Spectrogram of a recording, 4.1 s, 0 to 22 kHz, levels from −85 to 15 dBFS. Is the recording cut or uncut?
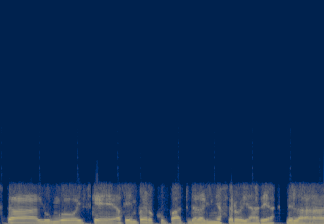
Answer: cut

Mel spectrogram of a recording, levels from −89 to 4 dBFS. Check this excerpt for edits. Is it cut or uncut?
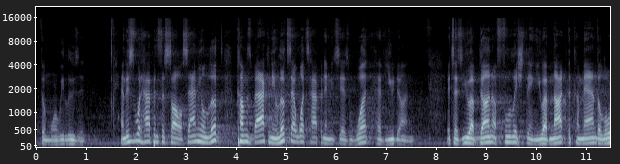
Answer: cut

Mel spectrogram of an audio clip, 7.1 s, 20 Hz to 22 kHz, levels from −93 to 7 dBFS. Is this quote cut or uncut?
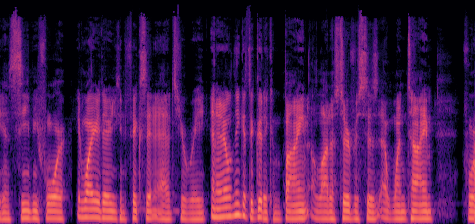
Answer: cut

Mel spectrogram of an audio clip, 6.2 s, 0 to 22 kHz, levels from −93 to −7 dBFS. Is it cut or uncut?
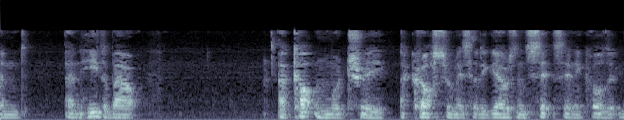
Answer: cut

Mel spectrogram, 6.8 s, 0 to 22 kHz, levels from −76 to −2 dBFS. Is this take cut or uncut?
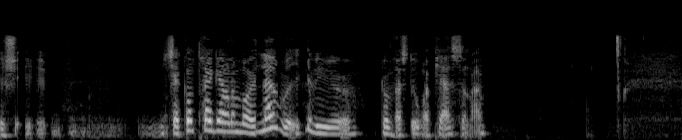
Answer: cut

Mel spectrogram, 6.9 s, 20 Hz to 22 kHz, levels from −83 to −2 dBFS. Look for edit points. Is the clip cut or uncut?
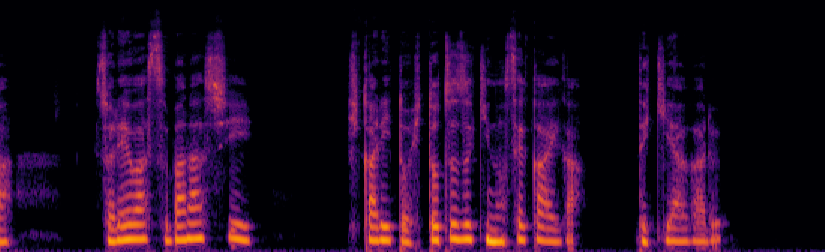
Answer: uncut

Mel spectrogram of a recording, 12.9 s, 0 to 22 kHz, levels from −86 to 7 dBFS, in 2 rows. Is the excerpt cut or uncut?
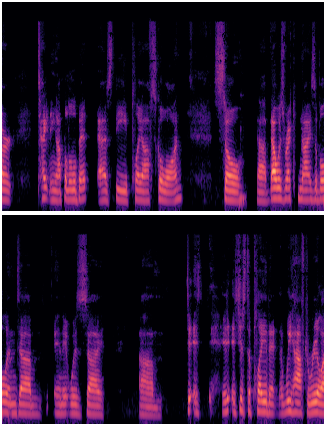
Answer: uncut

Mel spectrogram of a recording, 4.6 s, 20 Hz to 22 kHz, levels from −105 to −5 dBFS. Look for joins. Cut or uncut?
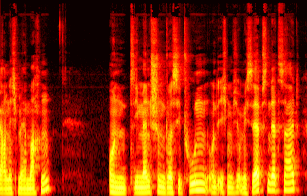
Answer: cut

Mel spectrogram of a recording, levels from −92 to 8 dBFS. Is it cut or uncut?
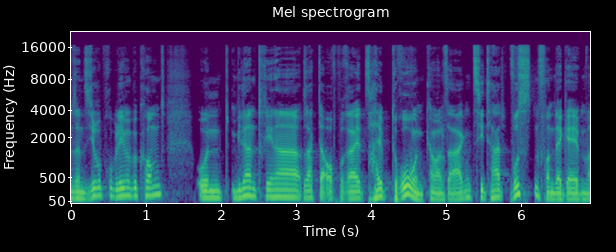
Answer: cut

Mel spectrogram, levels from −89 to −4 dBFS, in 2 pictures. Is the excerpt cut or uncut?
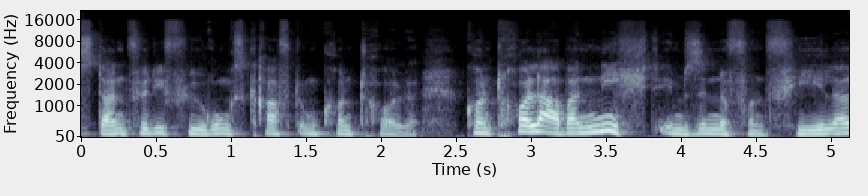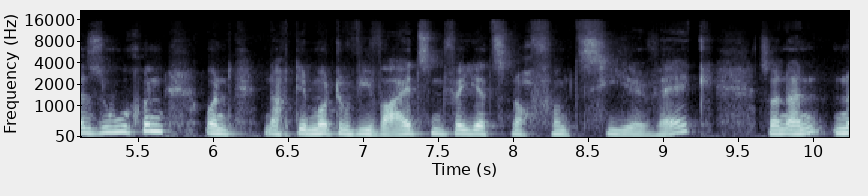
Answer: uncut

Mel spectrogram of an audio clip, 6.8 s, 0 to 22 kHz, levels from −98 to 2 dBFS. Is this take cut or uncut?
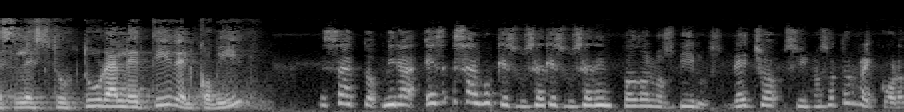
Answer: cut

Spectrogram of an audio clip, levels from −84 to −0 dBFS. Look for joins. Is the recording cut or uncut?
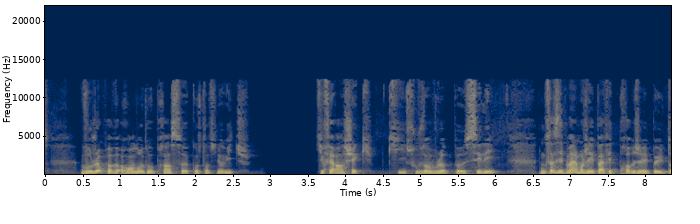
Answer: cut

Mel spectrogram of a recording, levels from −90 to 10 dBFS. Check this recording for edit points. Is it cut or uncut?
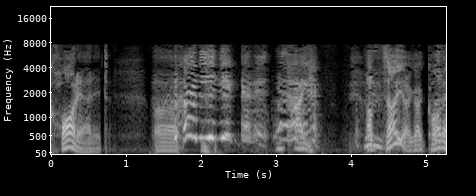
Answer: cut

